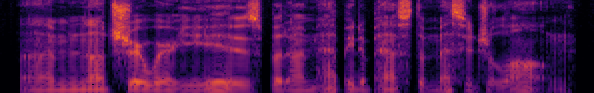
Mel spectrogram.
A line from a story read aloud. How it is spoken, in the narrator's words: I drawled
